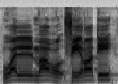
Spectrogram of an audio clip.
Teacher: गैन को गले से निकालें और नून पर गुन्ना होगा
